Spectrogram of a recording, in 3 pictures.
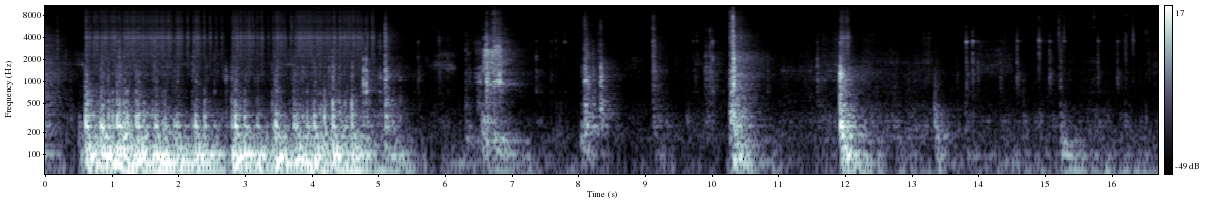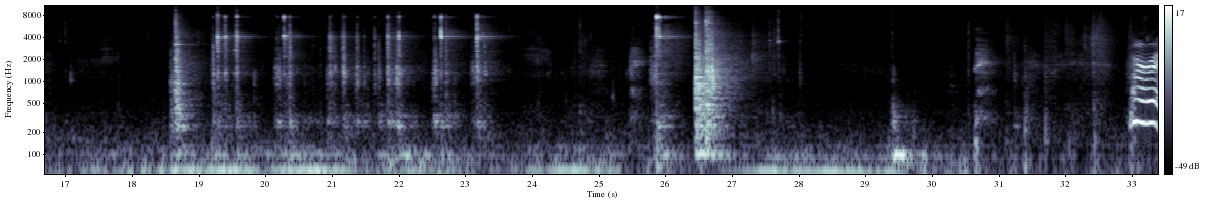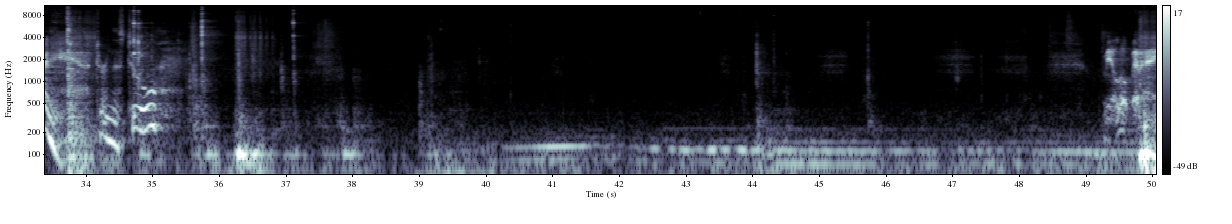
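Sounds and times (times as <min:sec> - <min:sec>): thunks and knocks of metal parts: 0:00.0 - 0:05.7, 0:11.7 - 0:16.9, 0:18.6 - 0:23.7, 0:25.8 - 0:27.9, 0:49.7 - 0:50.0.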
